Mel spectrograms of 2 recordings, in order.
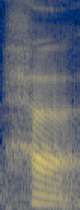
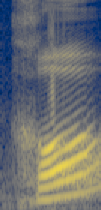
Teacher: Ha berada di tengah halqum, kha berada di hujung halqum, dekat makhrajnya, sama-sama halqum ataupun leher.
